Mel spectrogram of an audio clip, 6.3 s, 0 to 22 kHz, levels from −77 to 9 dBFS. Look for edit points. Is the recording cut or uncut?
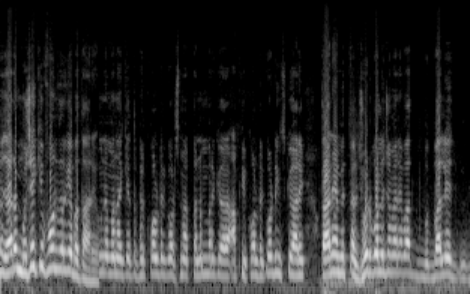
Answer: cut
